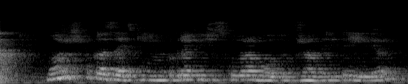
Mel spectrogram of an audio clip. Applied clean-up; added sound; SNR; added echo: none; none; none; reverberation time 0.5 s.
